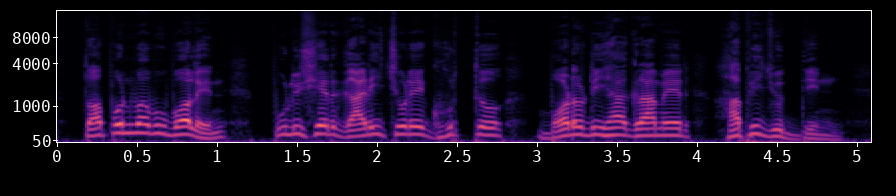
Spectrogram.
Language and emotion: Bengali, neutral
